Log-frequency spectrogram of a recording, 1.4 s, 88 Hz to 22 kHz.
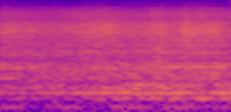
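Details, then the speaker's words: Speed Queen 30lb stack dryer: loud steady drone with rough buzzing shake over the rush of air; blower motor vibrating far too much, needs repair; blower motor vibration. "is a blower motor vibrating. That is way too much noise. So that's an issue."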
